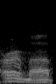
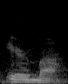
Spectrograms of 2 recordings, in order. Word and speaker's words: Irma: Most people say Irma, but really the correct pronunciation is Irma, as in Irma la Douce.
